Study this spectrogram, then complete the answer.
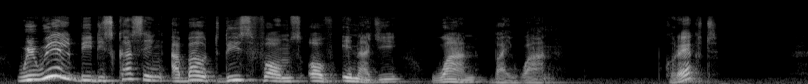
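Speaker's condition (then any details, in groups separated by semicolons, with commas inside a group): No condition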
